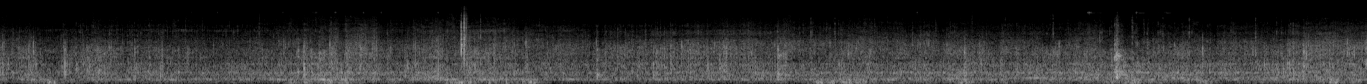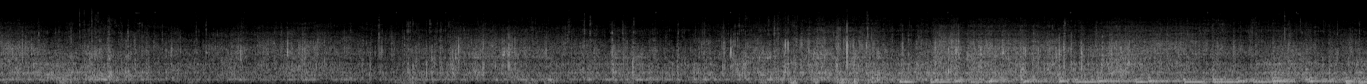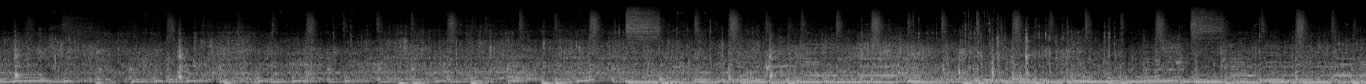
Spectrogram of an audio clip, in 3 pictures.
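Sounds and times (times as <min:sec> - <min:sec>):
bike clicks and knocks: 0:00.0 - 0:41.0
bike tyres on dirt: 0:00.0 - 0:41.0.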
